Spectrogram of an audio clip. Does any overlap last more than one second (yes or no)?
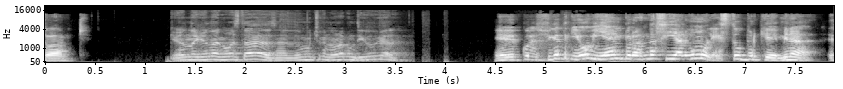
no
